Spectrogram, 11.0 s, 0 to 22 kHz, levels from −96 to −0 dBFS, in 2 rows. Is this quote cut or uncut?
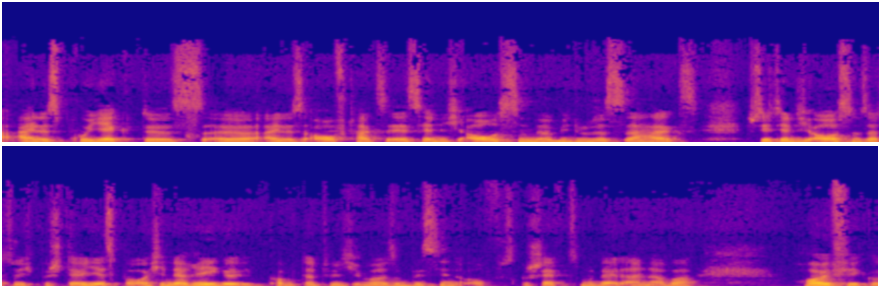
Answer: cut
